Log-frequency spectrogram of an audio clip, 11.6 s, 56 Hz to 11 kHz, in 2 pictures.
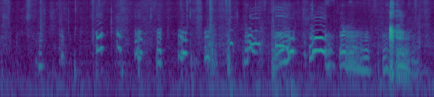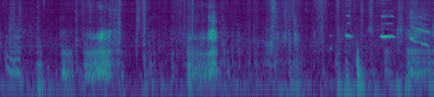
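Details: Field-type Labrador Retriever puppies, 27 days old, teething and biting at everything within reach. Rapid squeaky growls and grumbling whines come in short repeated bursts, building to louder harmonic yelps and a thin high whimper near the end.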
